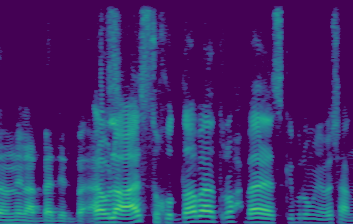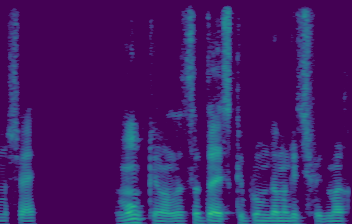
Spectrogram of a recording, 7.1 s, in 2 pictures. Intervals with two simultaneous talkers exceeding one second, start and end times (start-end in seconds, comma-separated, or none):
none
